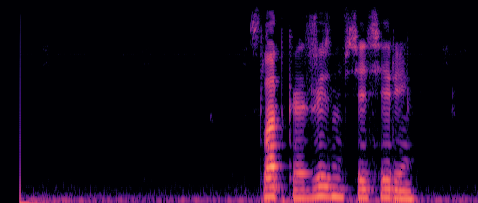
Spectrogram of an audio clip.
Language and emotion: Russian, neutral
